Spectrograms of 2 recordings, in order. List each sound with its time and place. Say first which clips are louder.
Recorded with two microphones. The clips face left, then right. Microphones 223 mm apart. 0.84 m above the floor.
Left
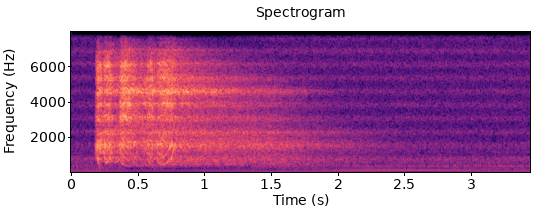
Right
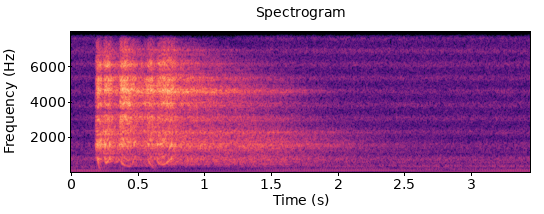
0.2 s a squeak: right 1 dB; 25° right (ahead or behind), 0.5 m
